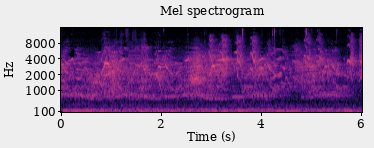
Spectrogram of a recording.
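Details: Many parakeets of different kinds in a walk-in aviary where visitors feed and hold them; a dense, continuous chorus of high chirps and chattering squeaks over a steady low hum.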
